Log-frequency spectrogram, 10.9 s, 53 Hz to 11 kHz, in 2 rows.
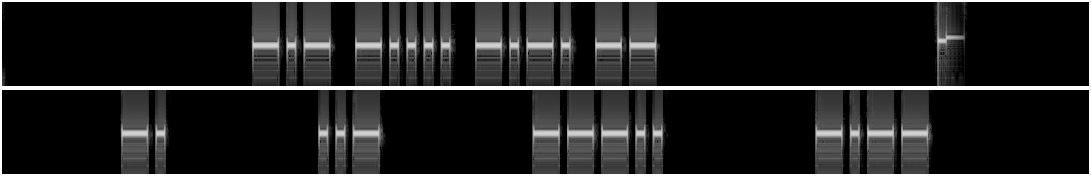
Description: Morse code, heard as a keyed tone, about 27 wpm, spaced as for 14 wpm, 700 Hz. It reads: K6CM NU8Y
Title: USA Call Signs - 4 Characters - 6x Character Spacing - 28wpm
